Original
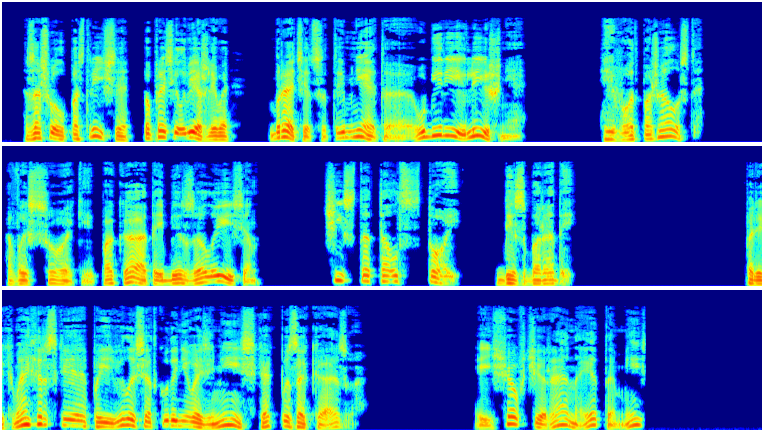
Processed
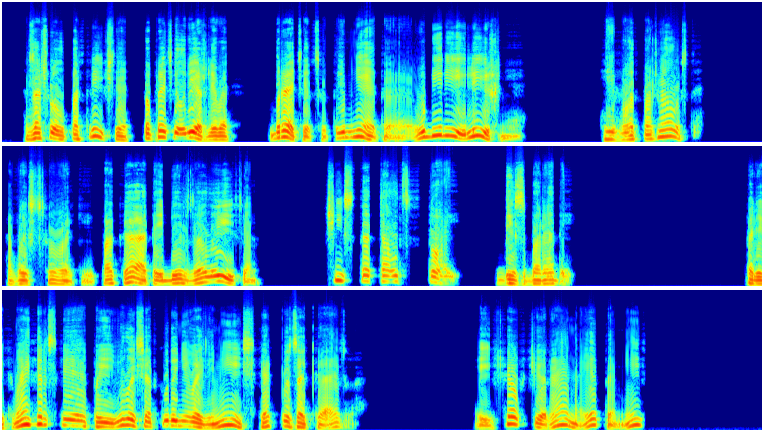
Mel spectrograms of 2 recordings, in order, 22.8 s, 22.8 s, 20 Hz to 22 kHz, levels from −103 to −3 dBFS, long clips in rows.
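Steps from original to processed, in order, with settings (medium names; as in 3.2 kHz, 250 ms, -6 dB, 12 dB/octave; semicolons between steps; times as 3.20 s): local Wiener filter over 41 samples; 11.03–12.67 s: tone controls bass -8 dB, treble +4 dB; in parallel at -8.5 dB: saturation -23.5 dBFS, distortion -10 dB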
